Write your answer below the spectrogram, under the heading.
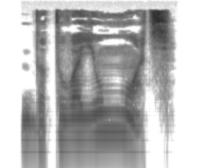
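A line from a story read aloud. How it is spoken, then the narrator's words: Angry growl. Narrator (Russian): Рычу зло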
